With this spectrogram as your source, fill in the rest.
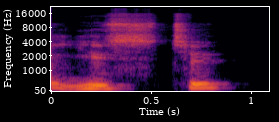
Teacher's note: You don't really hear the D in the speaking anyway, used to. You don't say used, just because the next word is starting with a T, so used to.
